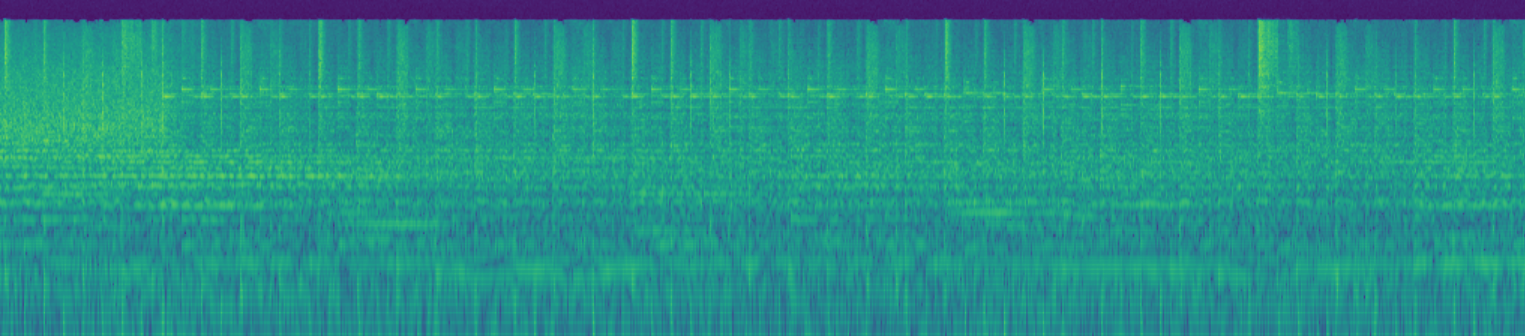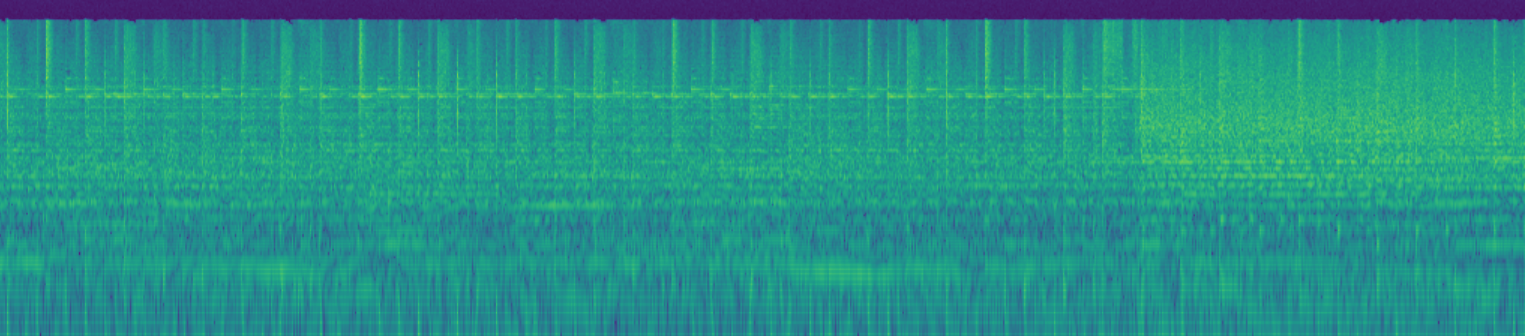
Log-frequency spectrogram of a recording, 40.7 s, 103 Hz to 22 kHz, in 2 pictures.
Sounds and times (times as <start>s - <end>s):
Music: 0.0s - 40.6s.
